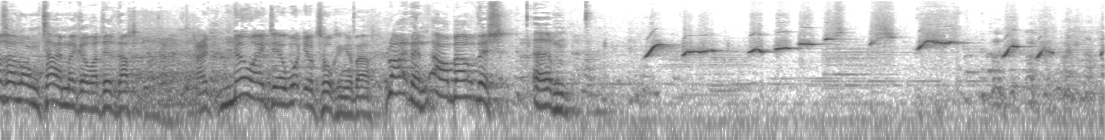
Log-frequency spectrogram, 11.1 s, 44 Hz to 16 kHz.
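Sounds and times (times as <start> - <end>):
speech: 0.0 - 5.9
laughter: 0.2 - 7.1, 9.2 - 11.0
person whistling a march: 6.5 - 11.0.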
